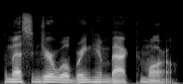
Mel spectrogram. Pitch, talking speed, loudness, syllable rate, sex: 105 Hz, 260 wpm, -19 LUFS, 6.2 syllables/s, male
